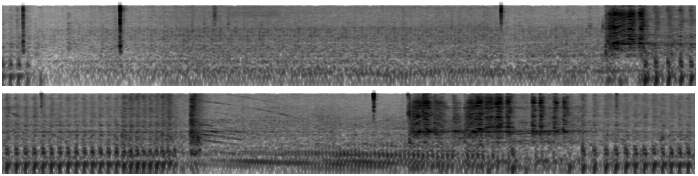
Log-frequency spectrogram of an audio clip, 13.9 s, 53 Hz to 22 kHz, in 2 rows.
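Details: Honda 420 starting with the front brake interlock, cranking briefly, catching, then idling with an uneven stumbling beat and skipped firing; misfire, cause unknown.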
